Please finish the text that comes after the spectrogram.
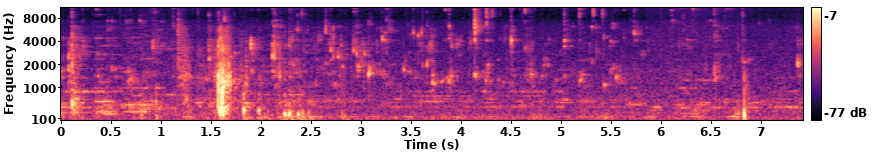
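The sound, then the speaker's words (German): Water laps and sloshes as a slim black gondola, rowed by a gondolier, glides silently into the water, with soft irregular drips and small splashes and one louder slap early on, continuing gently throughout. “Lautlos sticht die Gondel ins Wasser.”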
